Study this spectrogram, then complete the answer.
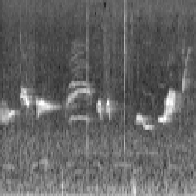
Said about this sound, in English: Yeah, I like the countryside, listening to birds, smelling the fresh air.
